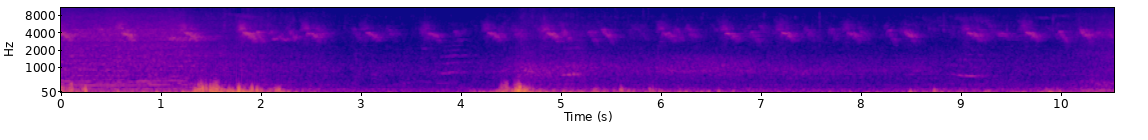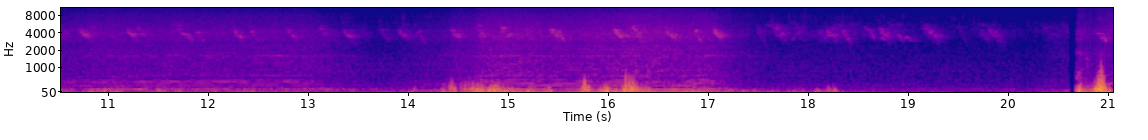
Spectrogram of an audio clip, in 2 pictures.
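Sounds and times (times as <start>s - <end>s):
wind buffeting microphone: 0.0s - 2.6s, 4.1s - 6.8s, 8.4s - 18.4s, 20.7s - 21.0s
small bird chirping: 0.0s - 21.0s.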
